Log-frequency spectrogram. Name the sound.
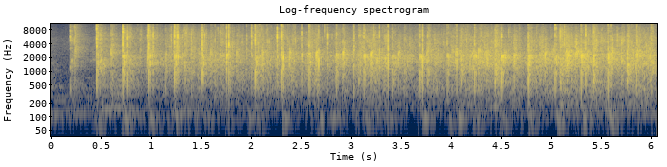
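audience applause at a plenary session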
